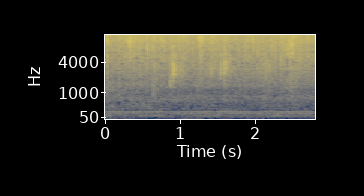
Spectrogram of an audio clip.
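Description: Ginger and green chili sautéing in a pan with curry leaves and asafoetida, a steady, close, even sizzle that holds throughout with no talking.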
